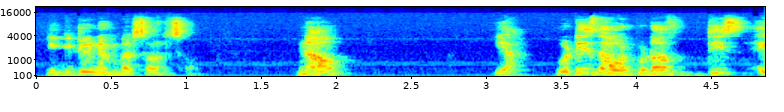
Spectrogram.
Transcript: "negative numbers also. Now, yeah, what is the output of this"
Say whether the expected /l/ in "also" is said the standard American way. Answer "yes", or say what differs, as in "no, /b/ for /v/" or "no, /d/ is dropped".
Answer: yes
